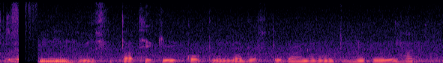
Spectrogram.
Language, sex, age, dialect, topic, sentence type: Bengali, male, 18-24, Northern/Varendri, agriculture, statement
